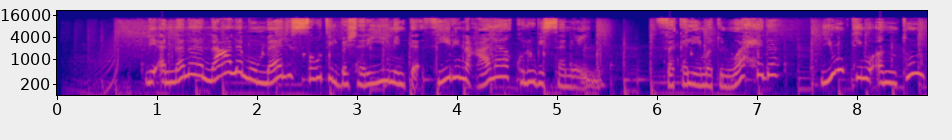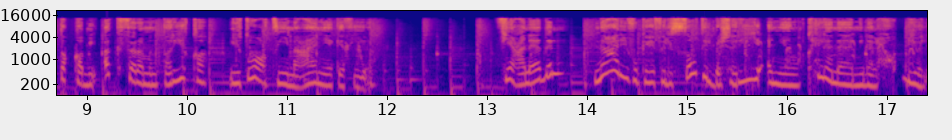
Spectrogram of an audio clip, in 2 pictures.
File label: arabic voice over female narrator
